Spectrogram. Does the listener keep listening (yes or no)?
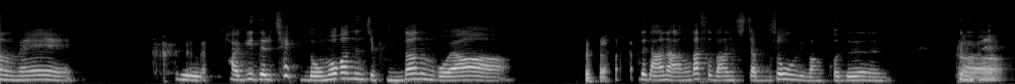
yes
